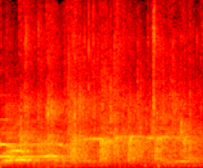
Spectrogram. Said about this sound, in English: I mean, you didn't have to clap. You could have just said yes. I'm just kidding.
